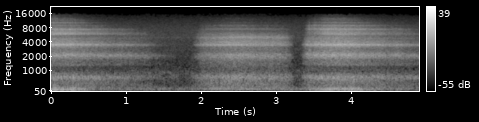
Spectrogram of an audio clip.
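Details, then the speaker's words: Slow, noisy breaths with a rough, snorting flutter in the throat and nose from an adult sleeping on his side, recorded over hours by his own mic hung just above his head; ordinary snoring. "I always fall asleep on my side and I always had a a microphone like right here and I captured hours of snoring of"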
